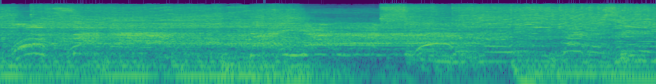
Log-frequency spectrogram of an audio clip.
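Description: Live hip-hop concert music over a loud PA, heard from inside the crowd: a heavy bass beat with shouted vocals and crowd yells on top. The bass cuts out for about a second past the middle, then comes back in.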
